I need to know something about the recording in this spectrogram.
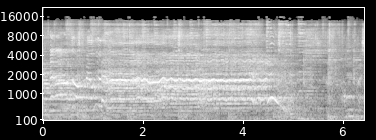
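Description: Male crossover vocal group singing a long held note over a live band, with vibrato, ending in a downward slide about five seconds in; the music thins out briefly near the end.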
